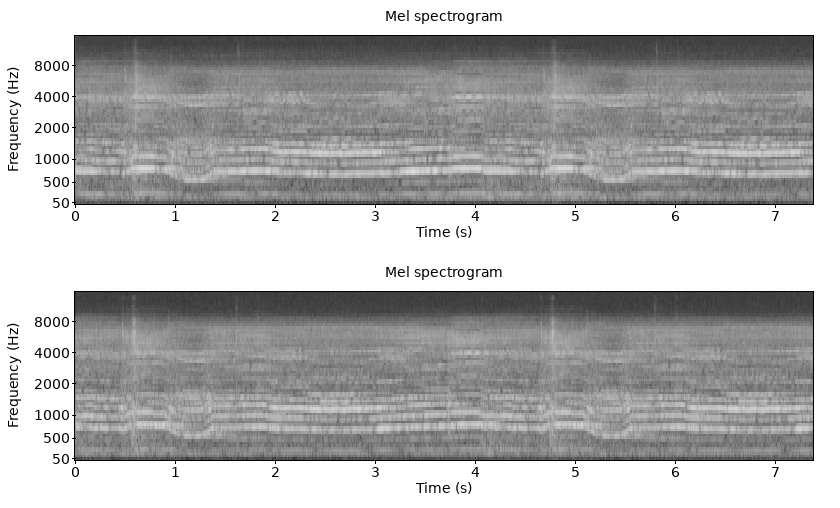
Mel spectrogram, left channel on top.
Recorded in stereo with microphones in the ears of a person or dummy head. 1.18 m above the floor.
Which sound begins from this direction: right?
A machine running, at 0.0 s.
